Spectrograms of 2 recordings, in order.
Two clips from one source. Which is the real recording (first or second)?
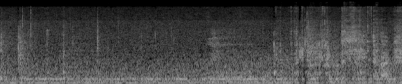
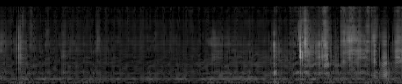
first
